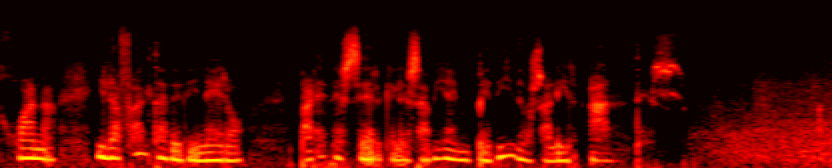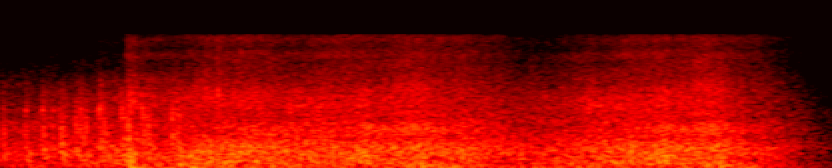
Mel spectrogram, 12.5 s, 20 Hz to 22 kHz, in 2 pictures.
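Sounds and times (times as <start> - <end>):
speech: 0.1 - 5.2
ocean surf at sea: 5.2 - 12.4
wind blowing across the sea: 5.2 - 12.4.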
